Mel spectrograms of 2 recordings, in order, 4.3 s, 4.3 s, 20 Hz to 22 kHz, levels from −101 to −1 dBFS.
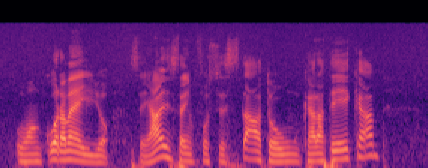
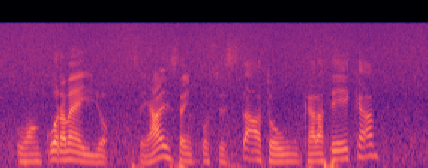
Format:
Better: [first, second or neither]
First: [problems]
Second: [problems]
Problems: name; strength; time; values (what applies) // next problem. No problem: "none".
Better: first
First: hiss; faint; throughout; 20 dB below the speech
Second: hiss; loud; throughout; 9 dB below the speech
